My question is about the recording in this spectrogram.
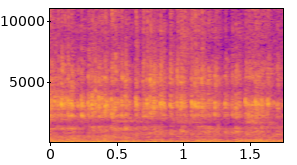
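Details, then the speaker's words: Truck with a Holley 600 cfm carb just swapped in place of a 650, idle 650–700 rpm: low choppy uneven lope from the cam, running fine, lope seeming different since the carb swap. "i mean this it is a hair load it's a it's at about in between 650 and 700 rpm i read at 700 rpms almost um but it seemed to came a little bit different i can listen to this all day"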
